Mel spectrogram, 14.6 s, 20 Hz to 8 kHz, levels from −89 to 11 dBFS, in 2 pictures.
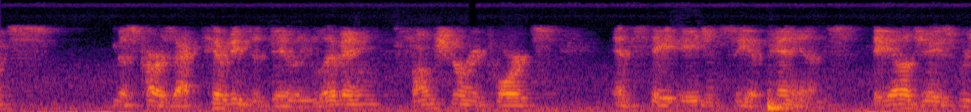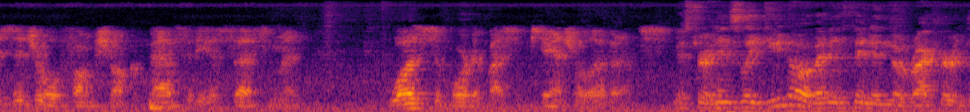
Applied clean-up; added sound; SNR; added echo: none; Insect / Frog; 15 dB; reverberation time 0.3 s.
